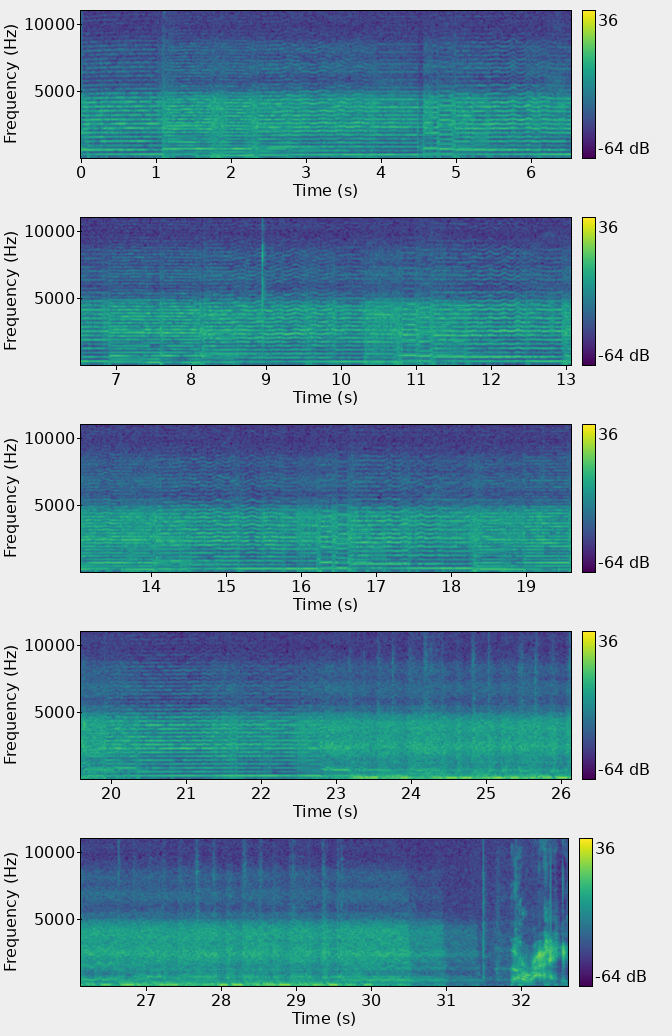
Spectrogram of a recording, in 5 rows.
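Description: Kiiras custom F-form electric guitar played through a distorted, heavy-metal tone: a slow melodic lead of held notes with vibrato. About 23 seconds in it switches to fast riffing on the low strings, which stops near the end.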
